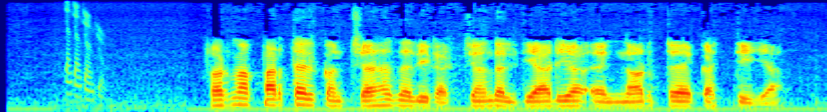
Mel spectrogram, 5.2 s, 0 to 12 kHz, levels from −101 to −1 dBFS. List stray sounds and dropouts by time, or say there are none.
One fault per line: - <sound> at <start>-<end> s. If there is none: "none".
- chirp at 0.4-0.7 s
